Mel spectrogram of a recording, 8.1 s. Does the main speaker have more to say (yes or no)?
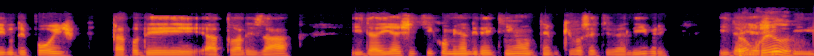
yes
